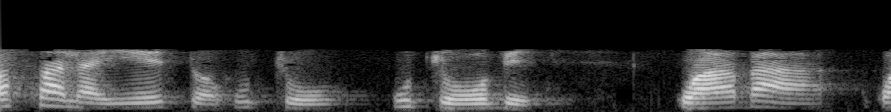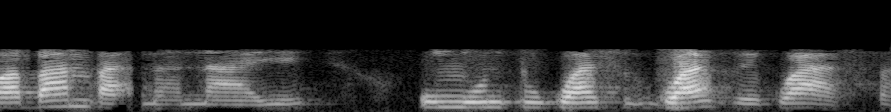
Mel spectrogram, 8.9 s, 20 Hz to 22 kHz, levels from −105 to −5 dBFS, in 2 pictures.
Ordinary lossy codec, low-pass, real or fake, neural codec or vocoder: MP3, 24 kbps; 3.6 kHz; real; none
